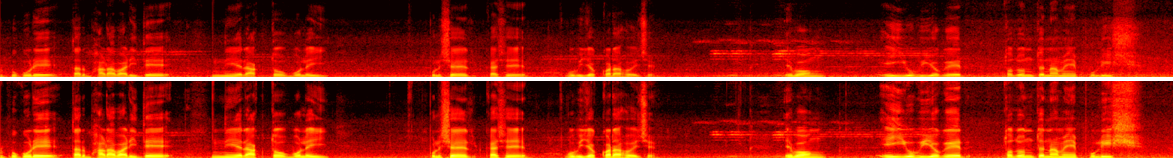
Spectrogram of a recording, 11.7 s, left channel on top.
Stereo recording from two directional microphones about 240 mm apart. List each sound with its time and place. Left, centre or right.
0.1 s a man's voice: right
4.3 s a man's voice: right
7.9 s a man's voice: right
